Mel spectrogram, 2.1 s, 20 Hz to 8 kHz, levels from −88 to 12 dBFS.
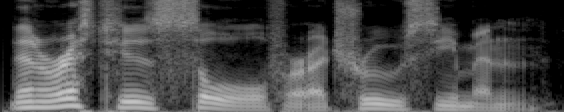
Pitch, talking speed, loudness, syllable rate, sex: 115 Hz, 225 wpm, -20 LUFS, 4.5 syllables/s, male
